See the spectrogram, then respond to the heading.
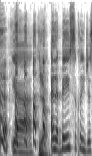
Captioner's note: laughs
